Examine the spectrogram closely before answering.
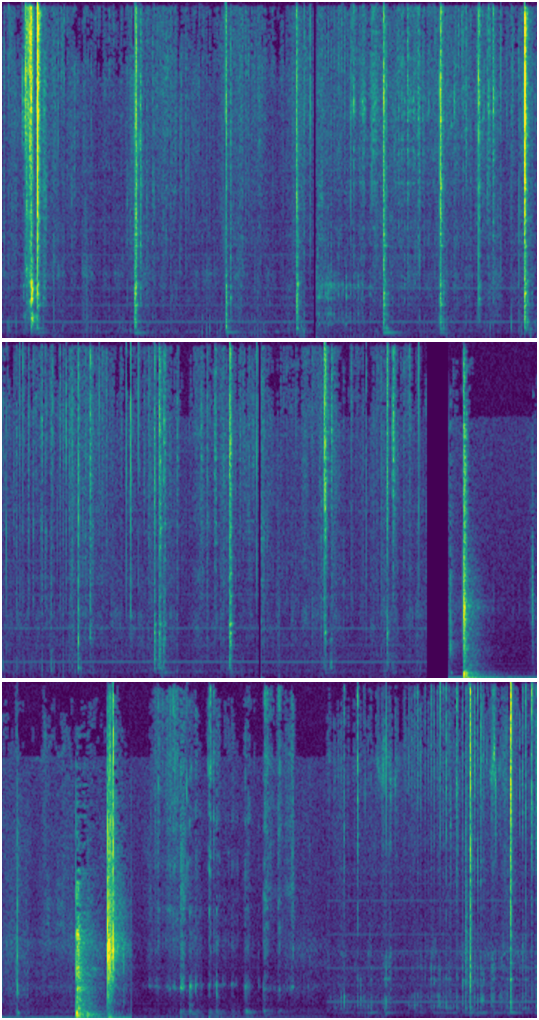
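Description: Small steel workpieces (machined clamp blocks, hex nuts and cap screws) being handled and set down, making short light clicks and clinks about once a second, with two louder knocks about two-thirds of the way through.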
